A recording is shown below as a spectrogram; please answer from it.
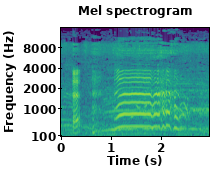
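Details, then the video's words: Fierce cow making a racket: a loud, drawn-out harmonic moo of about a second and a half that wavers, after two short grunts, with some background voices. "SAPI GALAK BIKIN RIBUT"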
